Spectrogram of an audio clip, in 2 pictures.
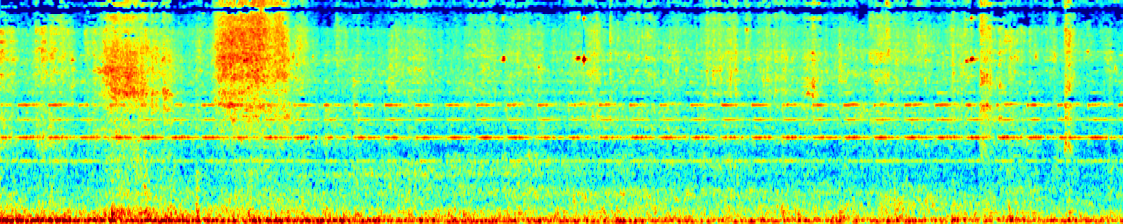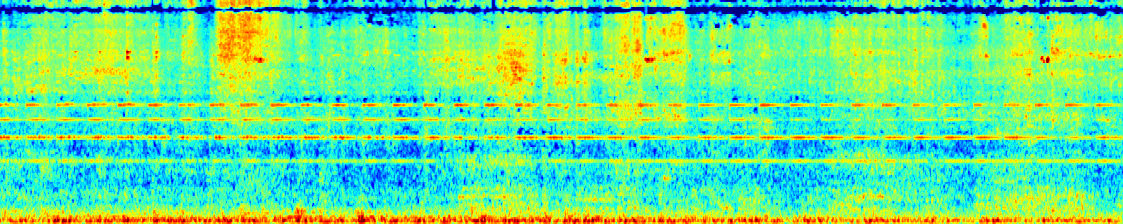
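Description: Freight train of hopper cars, boxcars and tank cars rolling past close by: a steady low rumble of wheels on rail with occasional clanks, and several steady high tones ringing above it.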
